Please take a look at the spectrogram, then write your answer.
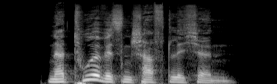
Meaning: inflection of naturwissenschaftlich: 1. strong genitive masculine/neuter singular 2. weak/mixed genitive/dative all-gender singular 3. strong/weak/mixed accusative masculine singular
- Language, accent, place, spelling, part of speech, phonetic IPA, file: German, Germany, Berlin, naturwissenschaftlichen, adjective, [naˈtuːɐ̯ˌvɪsn̩ʃaftlɪçn̩], De-naturwissenschaftlichen.ogg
